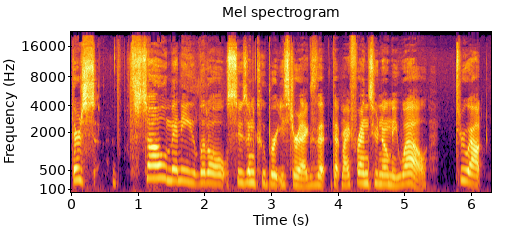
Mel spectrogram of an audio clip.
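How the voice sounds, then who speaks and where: A woman's voice: medium pitch, a little slow, no echo. A woman talking casually as a podcast guest, explaining things informally and dropping in little quoted asides. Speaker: podcast guest, writer and advertising creative. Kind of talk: casual conversational interview, explaining.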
